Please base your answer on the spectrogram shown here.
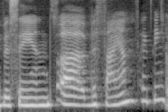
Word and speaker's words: Visayans: Visayans, I think. Or the closest one that I know is Visaya, so I'm basing it off that. So I'm going to say Visayans. Yeah, it's so a region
